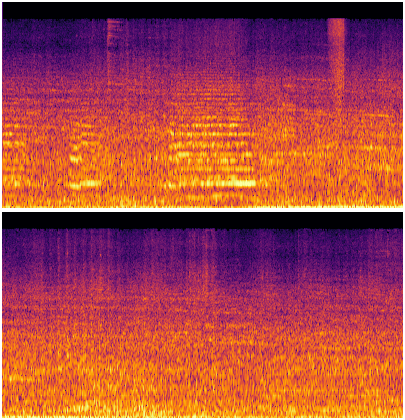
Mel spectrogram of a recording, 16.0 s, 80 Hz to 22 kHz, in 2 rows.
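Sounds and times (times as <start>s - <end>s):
locomotive air horn: 0.0s - 2.2s, 3.2s - 8.4s
locomotive engines rumbling: 0.0s - 16.0s
freight cars rolling past: 5.0s - 16.0s.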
